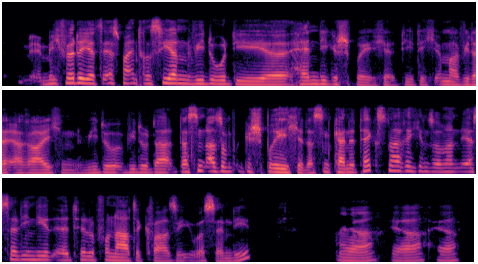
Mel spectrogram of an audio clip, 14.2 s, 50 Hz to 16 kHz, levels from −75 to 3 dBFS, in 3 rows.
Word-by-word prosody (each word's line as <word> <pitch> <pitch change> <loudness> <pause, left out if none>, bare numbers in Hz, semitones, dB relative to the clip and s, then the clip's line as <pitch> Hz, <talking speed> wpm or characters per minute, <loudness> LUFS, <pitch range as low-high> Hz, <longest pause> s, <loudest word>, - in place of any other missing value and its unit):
M 240 - -24
äh, 140 - -7
mich 170 +5 -4
würde 200 +1 +6
jetzt 180 -1 +3
erst 190 +1 +1
mal 185 - +2
interessieren, 175 -1 +3
wie 165 0 +1
du 160 -1 -2
die, 140 -3 -1
äh, 130 0 +3
Handy-Gespräche, 135 -6 -1
die 120 +1 -11
dich 130 -1 -9
immer 135 -3 -4
wieder 125 -1 0
erreichen, 120 -1 -2
wie 130 +1 -8
du 135 -1 -5
wie 145 - -7
du 140 0 -4
da 140 +1 0
das 160 0 +3
sind 215 -3 +1
also 190 0 +3
Gespräche. 155 -5 +3
Das 125 -1 +4
sind 160 -3 -7
keine 150 0 +2
Textnachrichten, 200 0 -1
sondern 170 0 -3
in 170 - -17
1. 170 +1 +1
Linie, 170 -1 -5
äh, 145 -1 -4
Telefonate 145 -4 -2
quasi 115 +2 -4
übers 130 -1 +4
Handy. 130 - -8 0.9
Ja, 130 +2 -4
ja, 130 +2 -5
ja. 135 +1 -8
145 Hz, 180 wpm, -25 LUFS, 130-170 Hz, 0.9 s, würde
